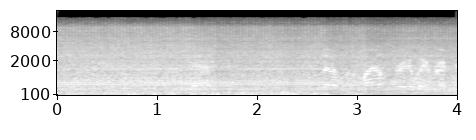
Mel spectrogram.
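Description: Vintage unlimited hydroplane's Rolls-Royce piston aircraft engine running at speed, heard from a distance as a steady drone. Faint voices sound over it partway through.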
